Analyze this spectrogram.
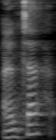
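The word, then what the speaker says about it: أنتَ: Anta, the ta having a fatha, means you.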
